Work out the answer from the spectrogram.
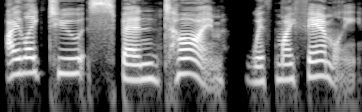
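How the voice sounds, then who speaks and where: A woman teaching a beginner English lesson in a careful, clear, scripted way. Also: a little high, slow, sharp tone, dry recording, clean studio sound. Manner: clear, careful, instructive delivery.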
